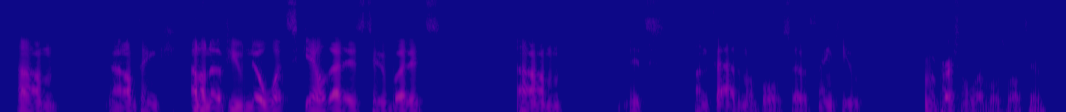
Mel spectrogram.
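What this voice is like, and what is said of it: Choked-up emotional voice. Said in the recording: “getting choked up ... I am.”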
